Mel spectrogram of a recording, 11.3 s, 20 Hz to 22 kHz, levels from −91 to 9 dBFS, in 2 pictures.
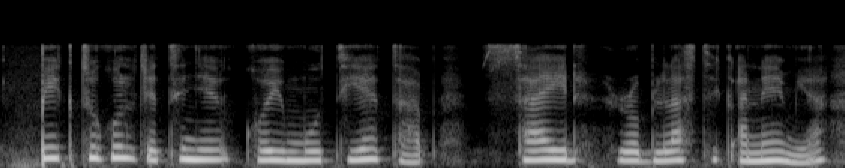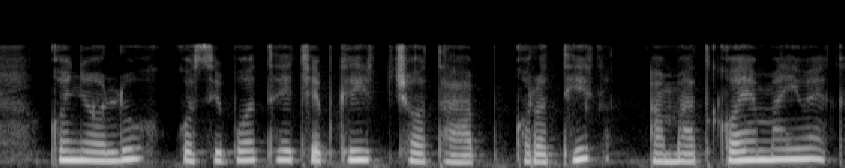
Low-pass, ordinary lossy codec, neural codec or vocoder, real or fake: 7.2 kHz; none; none; real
